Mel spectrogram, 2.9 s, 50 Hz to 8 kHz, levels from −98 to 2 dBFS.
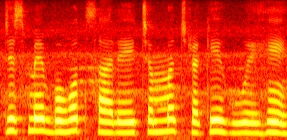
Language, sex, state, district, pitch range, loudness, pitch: Hindi, female, Madhya Pradesh, Bhopal, 215-245 Hz, -15 LUFS, 230 Hz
